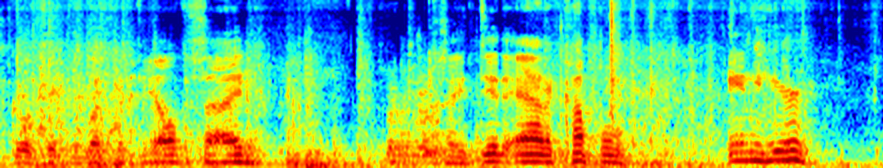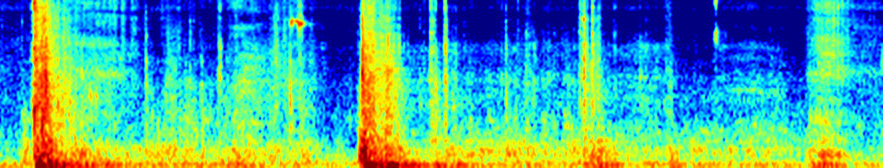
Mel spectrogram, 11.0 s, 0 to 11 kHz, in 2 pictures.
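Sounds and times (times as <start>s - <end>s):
loft door banging: 7.7s - 8.6s.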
